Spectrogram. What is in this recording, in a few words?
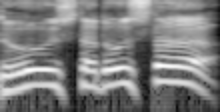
JP; SSBU; Wolf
